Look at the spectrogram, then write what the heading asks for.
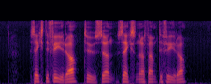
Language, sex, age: Swedish, male, 28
